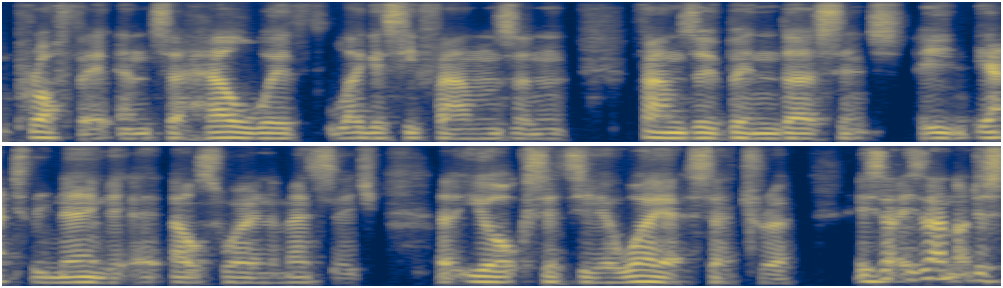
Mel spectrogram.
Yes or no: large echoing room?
no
